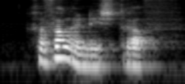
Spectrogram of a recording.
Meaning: prison sentence
- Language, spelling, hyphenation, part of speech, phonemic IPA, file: Dutch, gevangenisstraf, ge‧van‧ge‧nis‧straf, noun, /ɣəˈvɑ.ŋə.nɪsˌstrɑf/, Nl-gevangenisstraf.ogg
